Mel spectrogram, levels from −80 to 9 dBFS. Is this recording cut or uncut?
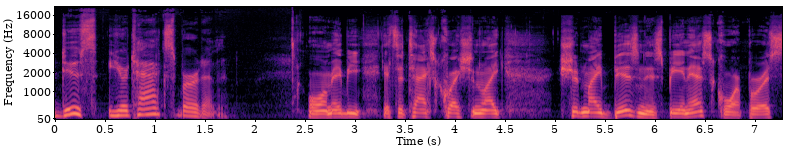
uncut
